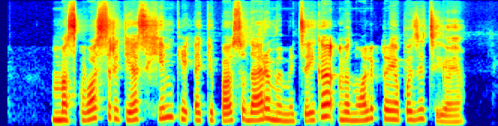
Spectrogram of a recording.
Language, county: Lithuanian, Klaipėda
